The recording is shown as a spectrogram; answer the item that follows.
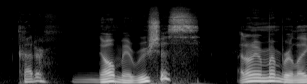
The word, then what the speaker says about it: Mauritius: I'm pretty sure it's pronounced Mauritius, not Mauritius.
